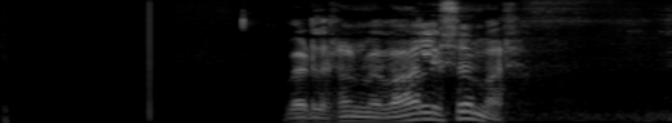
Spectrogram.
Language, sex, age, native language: Icelandic, male, 50-59, Icelandic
